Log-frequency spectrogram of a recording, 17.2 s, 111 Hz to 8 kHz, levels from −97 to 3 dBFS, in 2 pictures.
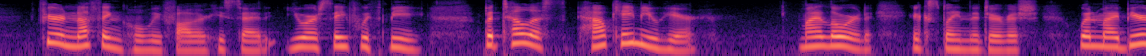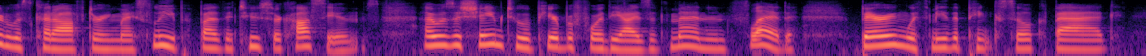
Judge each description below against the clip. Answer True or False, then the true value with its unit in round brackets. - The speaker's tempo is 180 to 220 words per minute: True (190 wpm)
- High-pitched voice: True (215 Hz)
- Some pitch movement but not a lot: True (4.4 semitones)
